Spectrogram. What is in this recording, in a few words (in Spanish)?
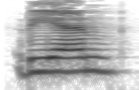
"rian", Silabas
